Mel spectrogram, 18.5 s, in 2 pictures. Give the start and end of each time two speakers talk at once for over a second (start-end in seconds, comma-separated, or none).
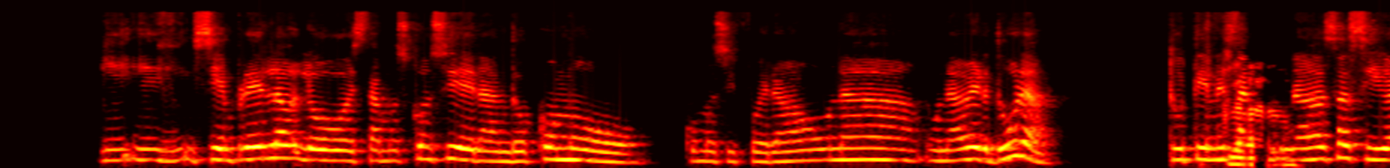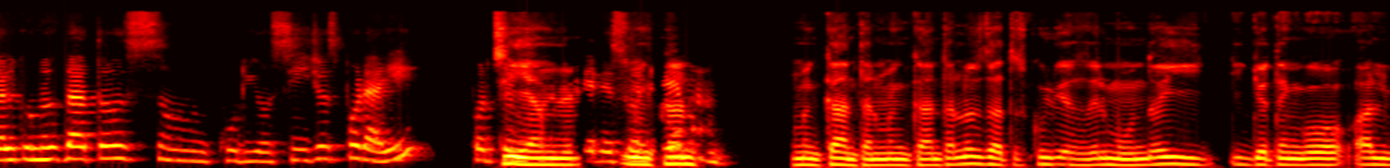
12.5-13.9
